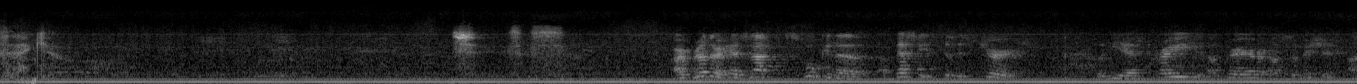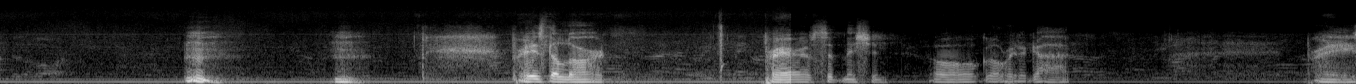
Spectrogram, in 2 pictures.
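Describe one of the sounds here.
An elderly woman speaks into a microphone, with pauses between phrases.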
